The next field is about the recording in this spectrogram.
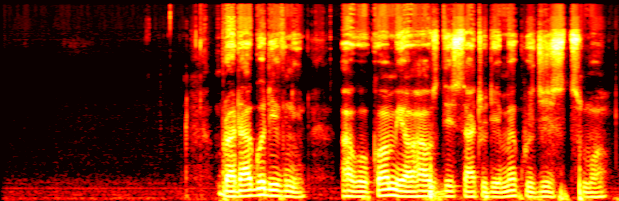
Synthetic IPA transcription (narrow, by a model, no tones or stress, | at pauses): bɾɔdaɡudivnĩn | aɡʊkʰɔmjɔɦaʊsdɪsːatədemekʷid͡ʒissmɔ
